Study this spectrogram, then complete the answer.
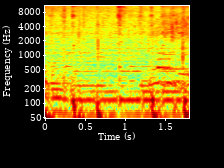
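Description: Chicken teriyaki frying in a pan gives a steady close sizzle over a low hum, with a few soft clicks, and no talking.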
